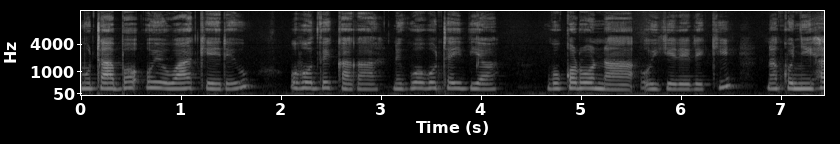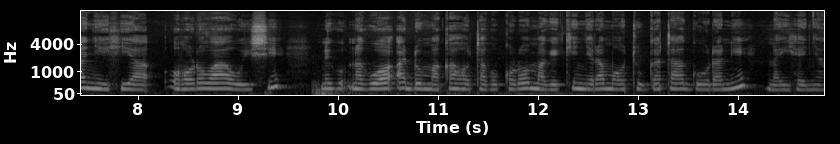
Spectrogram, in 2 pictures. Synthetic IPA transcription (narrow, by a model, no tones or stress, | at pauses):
motaːbɔʔojowakeːɾeu | oɦoðekaɣaneɣwɔɣotaiðia | ɣokɔɾwɔnaoiɣeɾeɾeki | nakoɲiɦaɲehiaoɦɔɾɔwaoiʃi | naɣwɔʔadomakaɦɔtaɣokɔɾwɔmaɣekiɲeɾamɔtuɡataɡoːɾaninaihɛɲa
